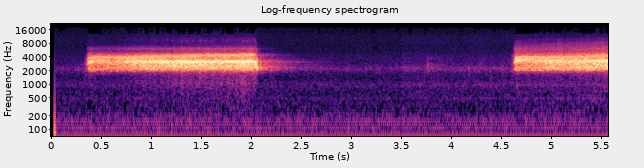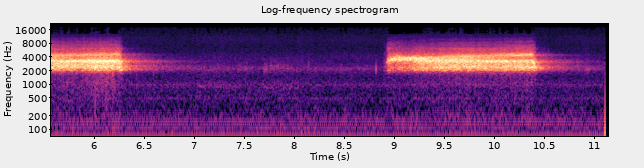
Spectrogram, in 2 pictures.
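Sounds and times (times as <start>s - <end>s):
Tyto tenebricosa: 0.3s - 2.6s, 4.6s - 6.8s, 8.9s - 10.9s.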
